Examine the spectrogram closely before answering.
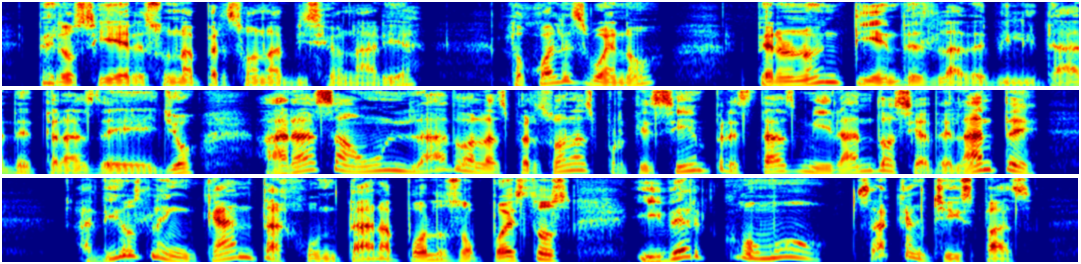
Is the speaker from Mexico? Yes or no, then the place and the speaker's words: no; Bolivia; soy de Bolivia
